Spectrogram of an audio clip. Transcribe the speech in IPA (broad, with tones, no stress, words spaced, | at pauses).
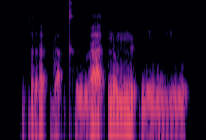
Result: pra˥˩t̚da˦˥ʔkʰɯ˨˩ŋ laː˥˩t̚no˦˥mnɯ˨˩k̚mi˨˩n ŋi˦˥n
